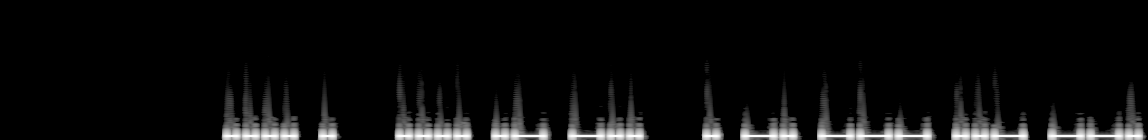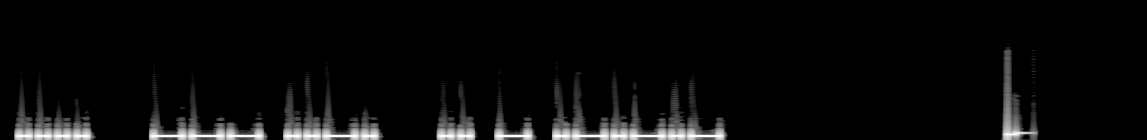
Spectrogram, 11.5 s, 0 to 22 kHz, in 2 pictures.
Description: Morse code, heard as a keyed tone, about 25 wpm, 700 Hz. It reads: HE HAD ENOUGH OF IT.
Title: Sentences from Top 400 Words 25wpm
